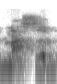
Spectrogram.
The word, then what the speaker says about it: Masham: So one of the things that I need to do is, in my excitement, I mashed potatoes for Masham instead of Massam.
